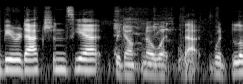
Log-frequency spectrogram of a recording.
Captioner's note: speaking French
